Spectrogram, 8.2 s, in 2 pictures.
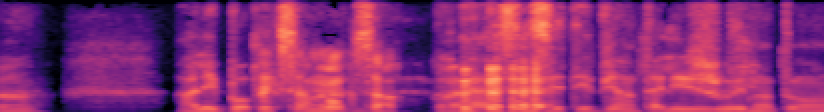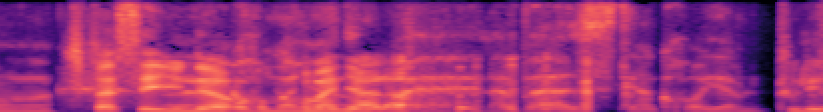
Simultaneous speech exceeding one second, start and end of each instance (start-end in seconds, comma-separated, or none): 5.0-6.2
